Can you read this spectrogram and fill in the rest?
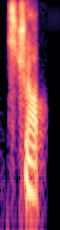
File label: "strop", Indian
